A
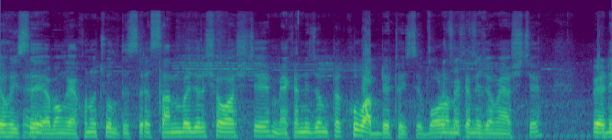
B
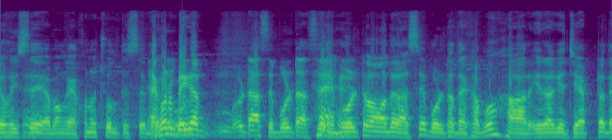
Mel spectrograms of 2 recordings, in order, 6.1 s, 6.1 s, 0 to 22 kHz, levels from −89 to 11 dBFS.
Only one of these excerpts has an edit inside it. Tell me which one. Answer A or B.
A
